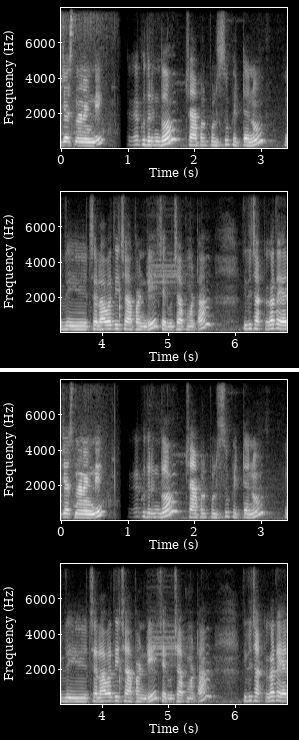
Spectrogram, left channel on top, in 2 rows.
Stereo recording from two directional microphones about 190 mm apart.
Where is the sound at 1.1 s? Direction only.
55° left (ahead or behind).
